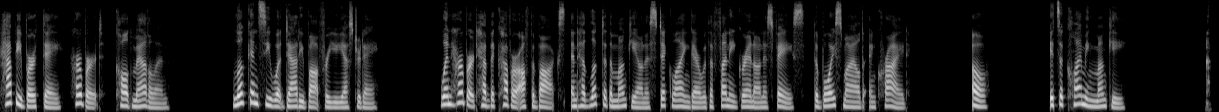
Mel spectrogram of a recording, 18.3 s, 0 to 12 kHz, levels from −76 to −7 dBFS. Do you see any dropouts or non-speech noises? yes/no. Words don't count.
yes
